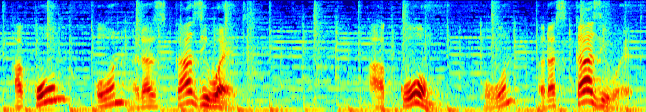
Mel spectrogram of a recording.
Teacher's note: Here we can also pay attention to the intonation, as the sound at the end, the pitch of the sound rises at the end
